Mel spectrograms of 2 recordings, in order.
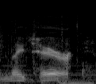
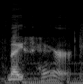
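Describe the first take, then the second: First: It sounds snarky and sarcastic. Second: It sounds sincere and friendly. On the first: The compliment is mocking. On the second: The compliment is genuine.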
